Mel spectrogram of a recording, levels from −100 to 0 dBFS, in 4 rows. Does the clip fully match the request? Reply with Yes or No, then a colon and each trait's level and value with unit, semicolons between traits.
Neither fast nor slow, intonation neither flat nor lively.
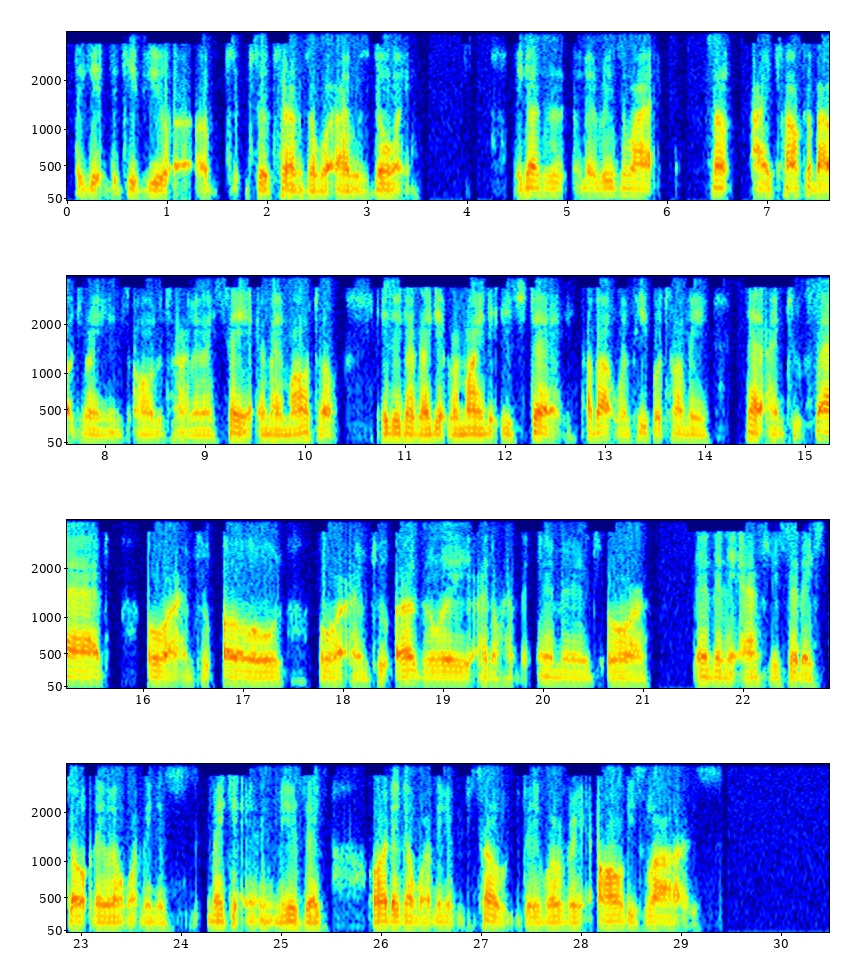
No: average, 175 wpm; narrow, 1.8 semitones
